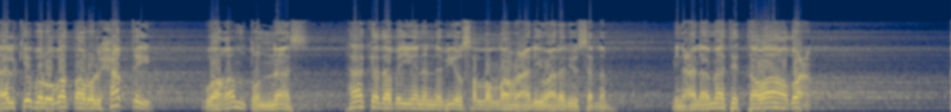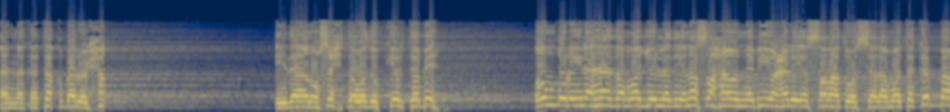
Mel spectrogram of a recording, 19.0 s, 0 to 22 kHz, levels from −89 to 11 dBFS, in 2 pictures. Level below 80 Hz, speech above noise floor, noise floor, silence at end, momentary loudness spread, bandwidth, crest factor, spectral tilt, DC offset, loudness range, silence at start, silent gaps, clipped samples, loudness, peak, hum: -44 dBFS; 29 dB; -37 dBFS; 0 s; 17 LU; 12.5 kHz; 10 dB; -3 dB/octave; under 0.1%; 5 LU; 0 s; none; 0.8%; -8 LUFS; 0 dBFS; none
